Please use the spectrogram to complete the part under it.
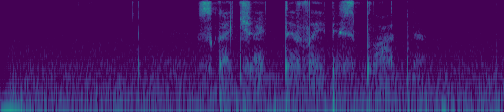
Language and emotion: Russian, neutral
